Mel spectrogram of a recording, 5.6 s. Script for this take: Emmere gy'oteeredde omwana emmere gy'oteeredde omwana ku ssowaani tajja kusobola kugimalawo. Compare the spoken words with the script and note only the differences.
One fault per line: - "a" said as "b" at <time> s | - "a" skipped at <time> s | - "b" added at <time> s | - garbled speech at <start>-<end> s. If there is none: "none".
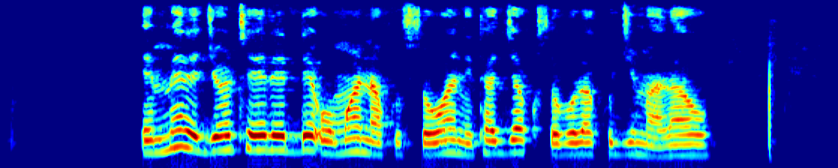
- "emmere gy'oteeredde omwana" skipped at 2.5 s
